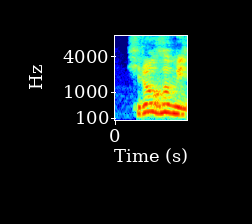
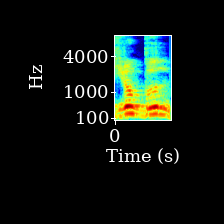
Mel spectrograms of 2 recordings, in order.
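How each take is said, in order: First: The name ends with the sounds 'fumi'. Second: The name ends with the sounds 'bun'. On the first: The speaker calls it wrong. "ひろふみじゃなくて" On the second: The speaker calls it right. "ひろぶんでした"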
